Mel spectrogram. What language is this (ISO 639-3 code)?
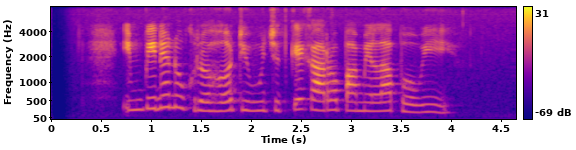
jav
